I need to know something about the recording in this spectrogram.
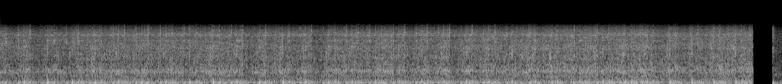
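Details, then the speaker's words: Evolution Sportster carb-problem fix, cold start on choke after carburetor work; V-twin settles into a steady, even lumpy idle with no popping or misses, sounds a lot better; engine running properly on warm-up idle. "you okay what sounds a lot better okay"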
